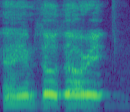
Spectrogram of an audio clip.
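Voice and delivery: throaty, very high-pitched and very loud voice. Trying a line as another player coaches: voice from back of throat. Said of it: "Further back in the throat".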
